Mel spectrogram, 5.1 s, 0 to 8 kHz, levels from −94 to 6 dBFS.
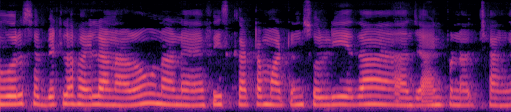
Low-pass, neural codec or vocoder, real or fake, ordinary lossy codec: none; none; real; none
